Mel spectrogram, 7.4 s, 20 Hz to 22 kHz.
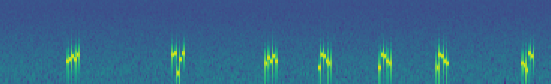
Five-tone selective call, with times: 0.9-1.0 45758
2.3-2.5 89959
3.5-3.7 36474
4.2-4.4 18743
5.0-5.2 18743
5.8-6.0 18743
6.9-7.1 32097

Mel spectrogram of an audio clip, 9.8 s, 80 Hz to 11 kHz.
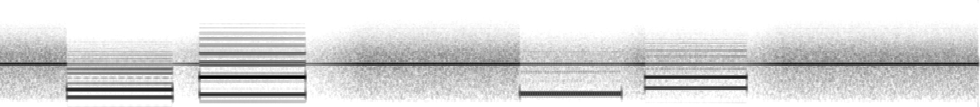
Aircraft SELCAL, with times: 0.7-3.1 AF-CM
5.2-7.5 CD-GM

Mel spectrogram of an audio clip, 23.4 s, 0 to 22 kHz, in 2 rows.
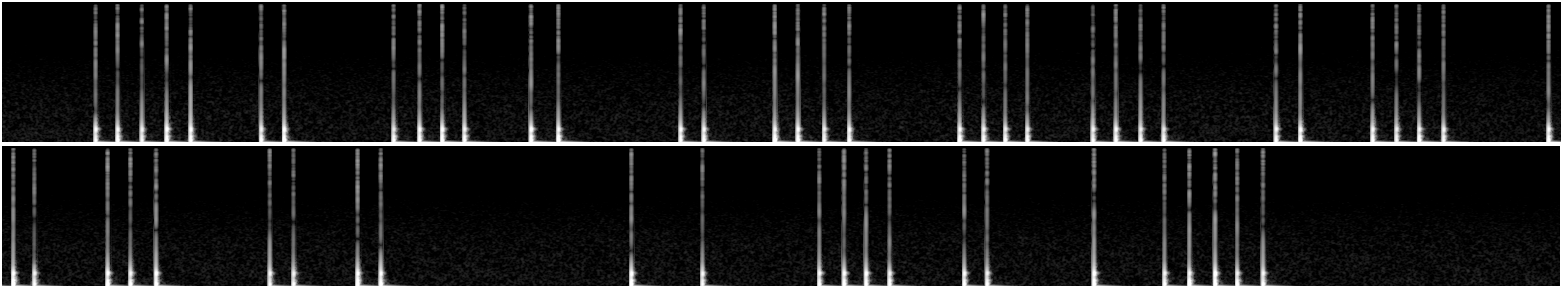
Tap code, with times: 0.7-14.6 WRITING
16.4-21.2 ARE

